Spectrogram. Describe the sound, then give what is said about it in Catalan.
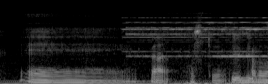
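A mobile phone rings with a bright, electronic melodic tone, steady, sounding for a few seconds in the middle of a conversation. “Cap problema. Això dels mòbils, doncs, acostuma a passar.”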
